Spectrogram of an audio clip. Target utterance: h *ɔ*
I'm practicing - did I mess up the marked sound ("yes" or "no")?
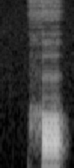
no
